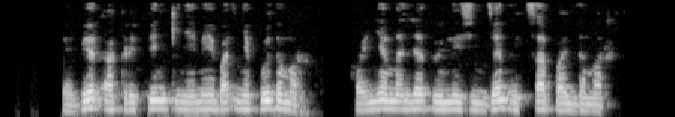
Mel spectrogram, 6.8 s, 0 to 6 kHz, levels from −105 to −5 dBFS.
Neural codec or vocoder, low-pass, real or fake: vocoder, 44.1 kHz, 128 mel bands every 512 samples, BigVGAN v2; 5.4 kHz; fake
